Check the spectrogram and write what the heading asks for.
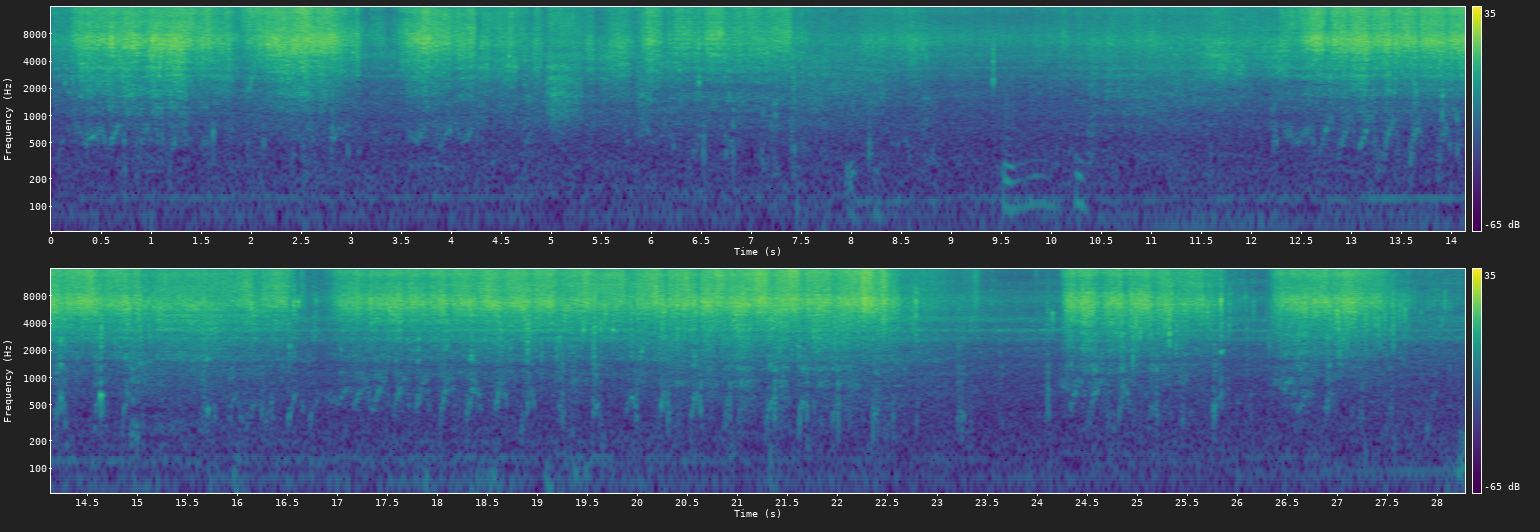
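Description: Garden hose spray nozzle hissing as its jet splashes into a Saint Bernard's mouth while the dog snaps and laps at the water. The hiss fades and comes back several times, with wet splatters and gulping throughout.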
